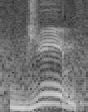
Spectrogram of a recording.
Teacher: तालू पे जब टच करते हैं तो उससे क्या होता है, वो जीम का साउंड निकालता है। क्या, जीम का साउंड रिलीज करता है।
